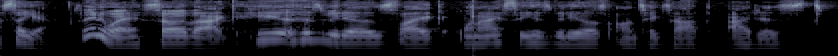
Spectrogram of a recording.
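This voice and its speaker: Woman, Southern US accent, lowish pitch, casual podcast host, informal, slangy, chatty. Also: normal speed, a little mellow. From Mississippi, US South.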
